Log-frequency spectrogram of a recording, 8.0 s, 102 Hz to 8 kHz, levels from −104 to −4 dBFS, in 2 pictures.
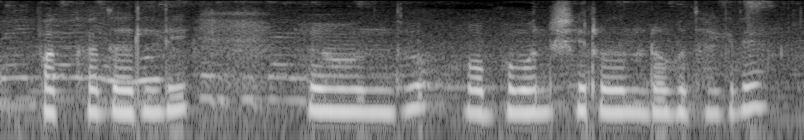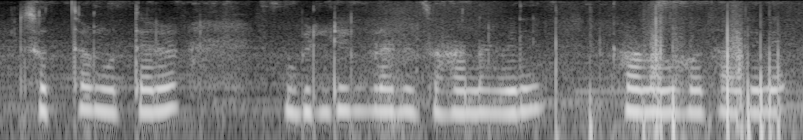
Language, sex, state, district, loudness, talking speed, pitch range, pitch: Kannada, female, Karnataka, Dharwad, -26 LUFS, 95 wpm, 245-265 Hz, 250 Hz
